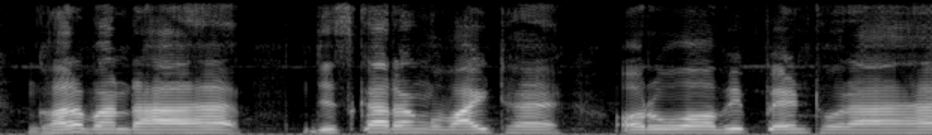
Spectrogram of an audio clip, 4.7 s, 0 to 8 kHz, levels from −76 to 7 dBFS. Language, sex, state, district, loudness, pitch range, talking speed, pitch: Hindi, male, Jharkhand, Garhwa, -17 LUFS, 175-195 Hz, 195 wpm, 185 Hz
